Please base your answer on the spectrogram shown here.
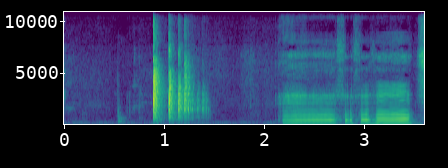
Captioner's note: hums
